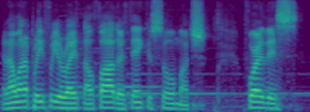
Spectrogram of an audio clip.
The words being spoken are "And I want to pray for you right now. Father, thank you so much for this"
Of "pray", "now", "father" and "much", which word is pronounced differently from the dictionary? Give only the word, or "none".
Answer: none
